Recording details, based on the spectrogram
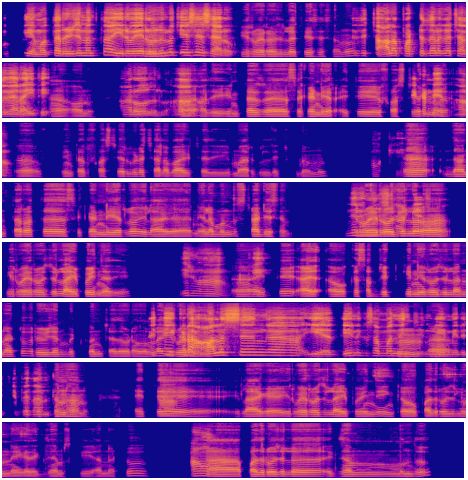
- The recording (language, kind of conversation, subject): Telugu, podcast, ఆలస్యం చేస్తున్నవారికి మీరు ఏ సలహా ఇస్తారు?
- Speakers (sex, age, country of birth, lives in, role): male, 25-29, India, India, guest; male, 35-39, India, India, host
- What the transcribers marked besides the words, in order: in English: "ఇంటర్ సెకండ్ ఇయర్"; in English: "ఫస్ట్ ఇయర్"; in English: "సెకండ్ ఇయర్"; in English: "ఇంటర్ ఫస్ట్ ఇయర్"; in English: "సెకండ్ ఇయర్‌లో"; in English: "స్టార్ట్"; in English: "స్టార్ట్"; in English: "రివిజన్"; laughing while speaking: "చెప్తున్నాను"; other background noise; in English: "ఎగ్జామ్స్‌కి"; in English: "ఎగ్జామ్"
